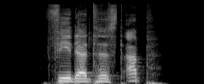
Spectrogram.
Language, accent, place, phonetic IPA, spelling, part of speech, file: German, Germany, Berlin, [ˌfeːdɐtəst ˈap], federtest ab, verb, De-federtest ab.ogg
- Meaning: inflection of abfedern: 1. second-person singular preterite 2. second-person singular subjunctive II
